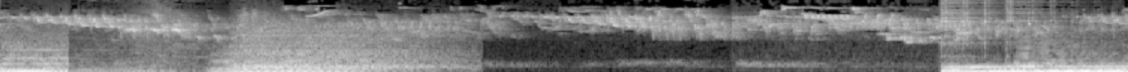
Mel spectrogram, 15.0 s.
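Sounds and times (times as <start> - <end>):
loud music: 0.0 - 6.4, 12.6 - 15.0
birds chirping: 0.0 - 15.0.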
